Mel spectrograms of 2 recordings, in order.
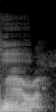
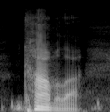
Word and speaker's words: Kamala: Kamala. That's all you have to do, Kamala.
